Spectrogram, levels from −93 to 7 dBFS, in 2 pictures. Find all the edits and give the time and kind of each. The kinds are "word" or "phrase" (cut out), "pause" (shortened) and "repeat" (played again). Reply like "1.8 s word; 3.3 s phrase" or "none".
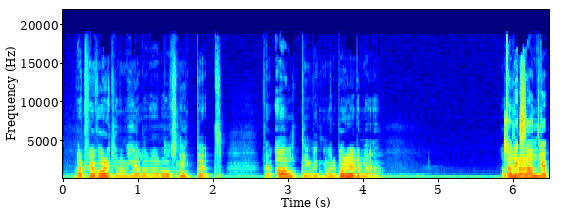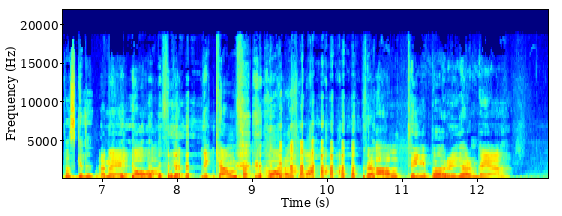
none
